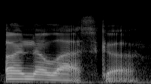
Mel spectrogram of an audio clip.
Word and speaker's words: Unalaska: How do you say the name of your city? Because I've read it, but I don't know how to say it. – Unalaska. – It's literally called Unalaska? – Yeah.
